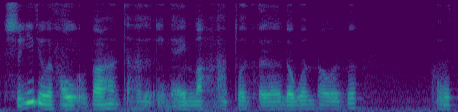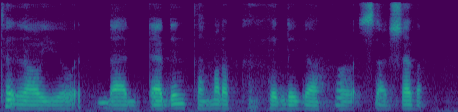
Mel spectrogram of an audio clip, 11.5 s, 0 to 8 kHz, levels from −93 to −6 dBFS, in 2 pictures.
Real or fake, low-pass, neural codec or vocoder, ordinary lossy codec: fake; 7.2 kHz; codec, 16 kHz, 0.5 kbps, FunCodec, trained on Chinese and English, 25 frames a second; none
